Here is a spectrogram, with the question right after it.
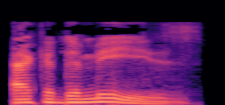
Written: academese

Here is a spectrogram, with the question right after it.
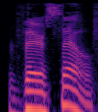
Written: theirself

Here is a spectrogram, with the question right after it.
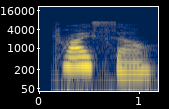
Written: Tricel

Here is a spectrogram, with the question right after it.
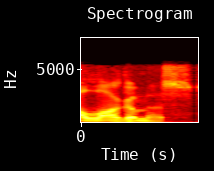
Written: allogamous

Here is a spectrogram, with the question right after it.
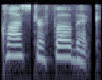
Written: claustrophobic

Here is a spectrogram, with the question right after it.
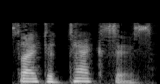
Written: cytotaxis

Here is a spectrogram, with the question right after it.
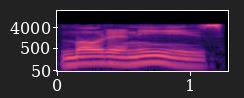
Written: Modenese

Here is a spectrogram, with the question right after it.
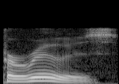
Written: peruse

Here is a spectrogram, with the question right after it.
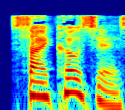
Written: sycosis

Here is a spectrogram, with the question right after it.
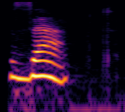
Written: zapped

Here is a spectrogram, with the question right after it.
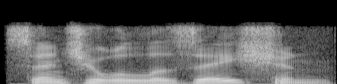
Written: sensualization

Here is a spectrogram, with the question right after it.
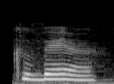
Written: couvert

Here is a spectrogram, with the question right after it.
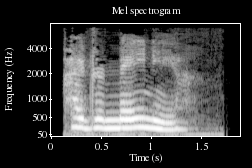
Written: hydromania

